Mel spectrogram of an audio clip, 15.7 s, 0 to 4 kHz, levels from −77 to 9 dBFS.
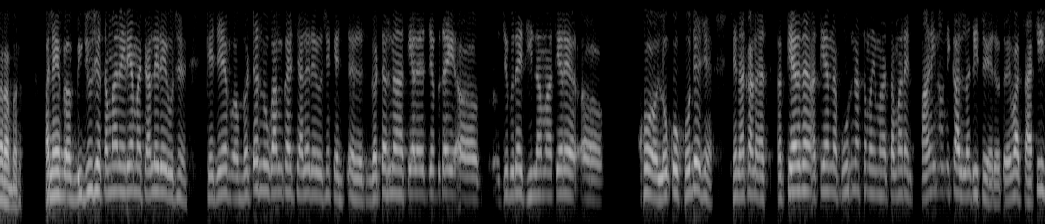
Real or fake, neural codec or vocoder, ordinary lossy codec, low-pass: fake; codec, 16 kHz in and 24 kHz out, 2.2 kbps, FireRedTTS-2 codec; none; 3.6 kHz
